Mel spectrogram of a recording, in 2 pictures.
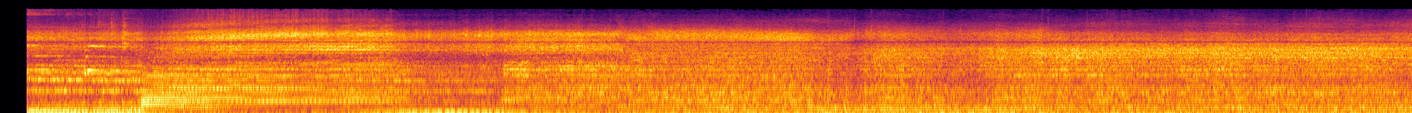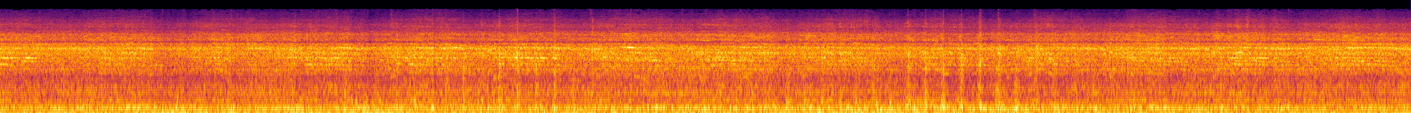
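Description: A CSX diesel freight locomotive passing close by blows its horn twice in the first several seconds, then a long string of open-top hopper cars rolls past with steady, loud wheel-on-rail rumble and clickety-clack.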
